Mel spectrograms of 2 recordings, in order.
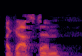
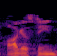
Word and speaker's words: Augustine: When we're referring to the famous Augustine, the conventional pronunciation is not Augustine, but Augustine. So now you know.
